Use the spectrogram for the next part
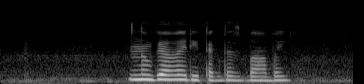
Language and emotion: Russian, neutral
